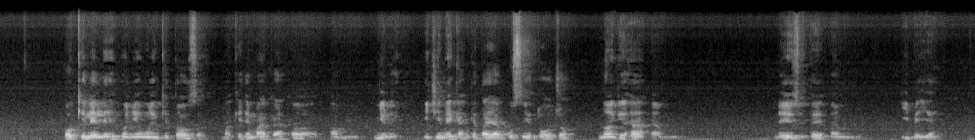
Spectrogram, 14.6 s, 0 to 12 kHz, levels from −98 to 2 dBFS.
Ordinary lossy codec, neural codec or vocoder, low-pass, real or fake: AAC, 64 kbps; vocoder, 48 kHz, 128 mel bands, Vocos; 10.8 kHz; fake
